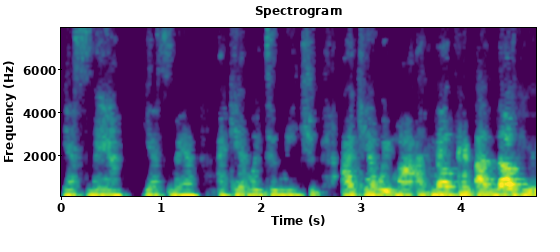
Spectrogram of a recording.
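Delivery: a hushed son answering his mother; soft grateful son. Retold or imitated.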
